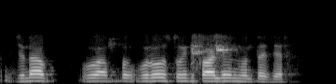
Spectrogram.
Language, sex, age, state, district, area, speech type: Kashmiri, male, 30-45, Jammu and Kashmir, Baramulla, urban, conversation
